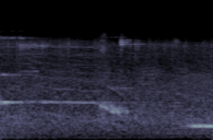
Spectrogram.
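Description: Faint crowd noise in a hockey arena just after a goal, with a thin high note held for about a second that dips at the end.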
